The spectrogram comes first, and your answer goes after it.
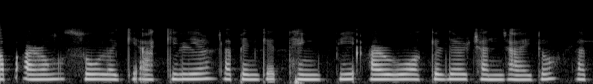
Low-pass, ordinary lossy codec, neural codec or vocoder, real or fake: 5.4 kHz; none; none; real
